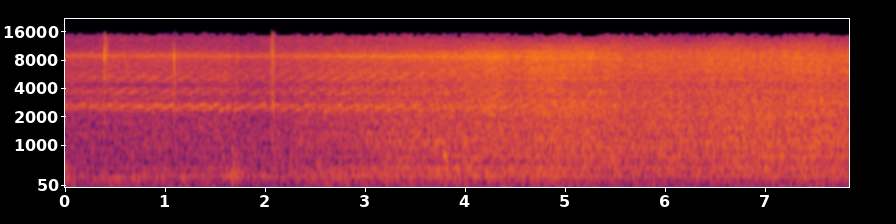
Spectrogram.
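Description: Class 375 electric multiple unit running through the station at speed: a steady rush and rumble of wheels on rail that grows louder over the first few seconds, then holds.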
